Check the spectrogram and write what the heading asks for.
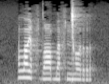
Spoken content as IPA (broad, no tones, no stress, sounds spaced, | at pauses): lˠ e f dˤ i b a f ŋ͡ǀ ɔ r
